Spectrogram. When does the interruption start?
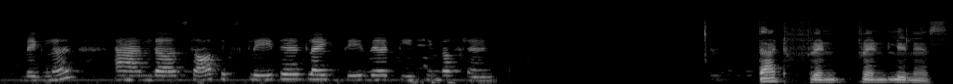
none

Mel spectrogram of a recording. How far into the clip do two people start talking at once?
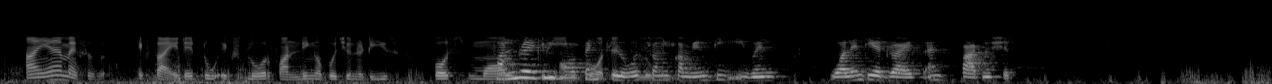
4.9 s

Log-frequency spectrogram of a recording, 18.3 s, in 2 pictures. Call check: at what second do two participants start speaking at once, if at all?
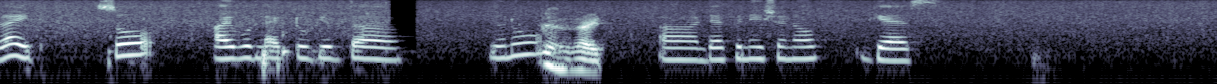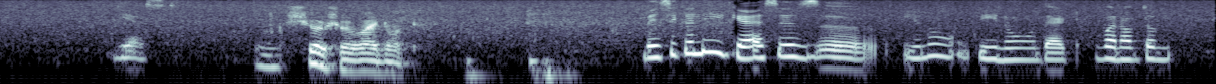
none

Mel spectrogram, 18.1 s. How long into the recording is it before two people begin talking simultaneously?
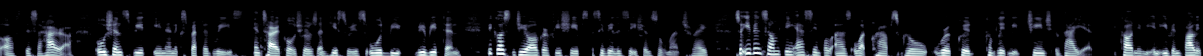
none

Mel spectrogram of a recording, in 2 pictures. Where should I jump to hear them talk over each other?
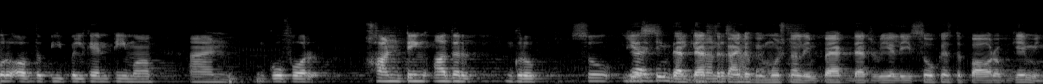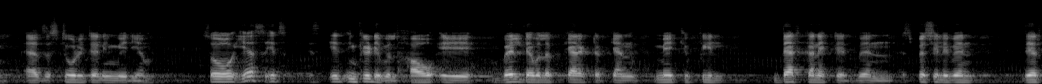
6.3 s

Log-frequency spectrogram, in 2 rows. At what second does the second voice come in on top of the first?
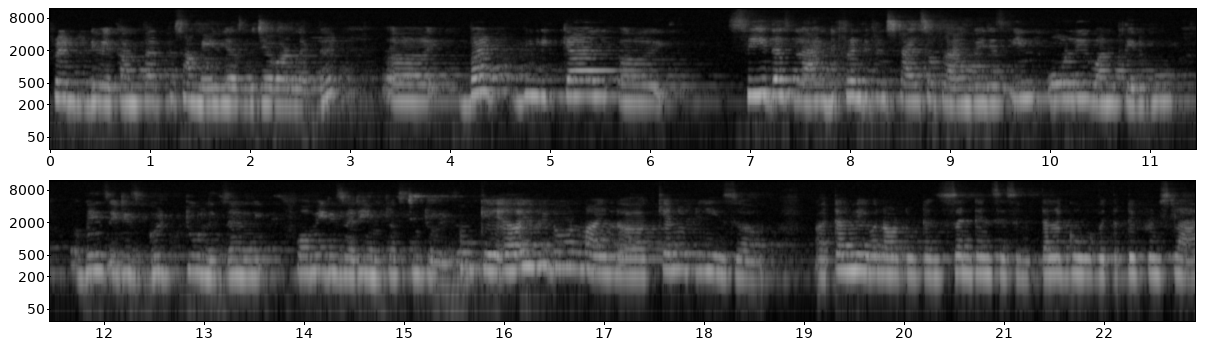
none

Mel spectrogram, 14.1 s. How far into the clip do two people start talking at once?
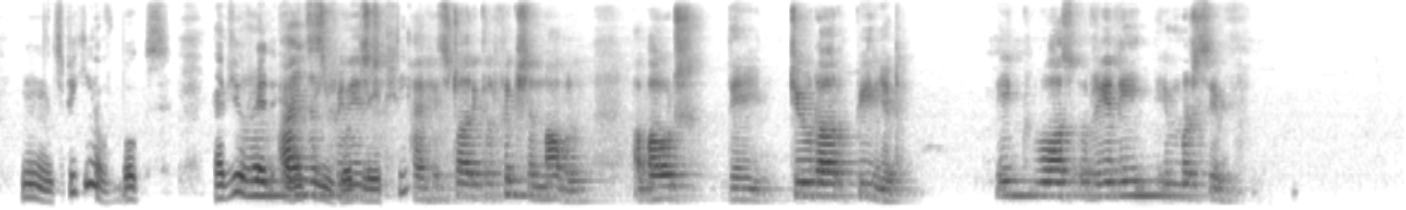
2.4 s

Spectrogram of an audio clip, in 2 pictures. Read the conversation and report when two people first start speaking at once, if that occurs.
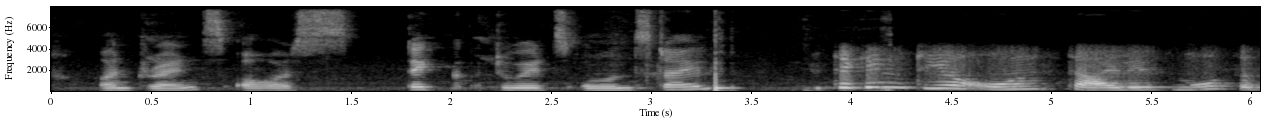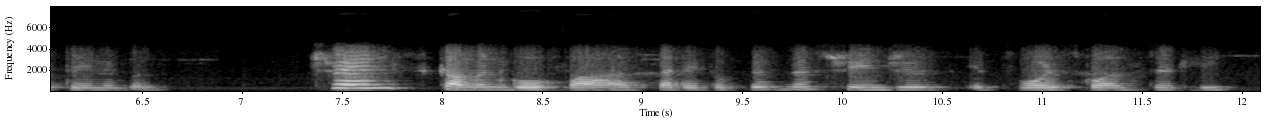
none

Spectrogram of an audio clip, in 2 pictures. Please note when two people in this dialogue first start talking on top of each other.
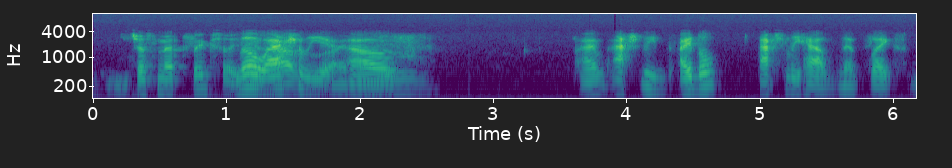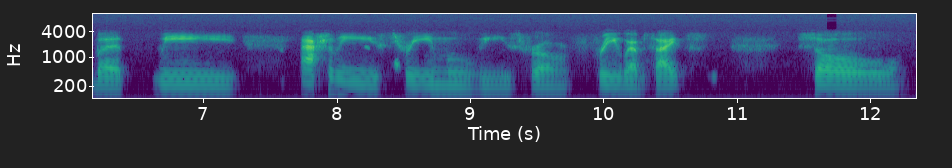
1.0 s

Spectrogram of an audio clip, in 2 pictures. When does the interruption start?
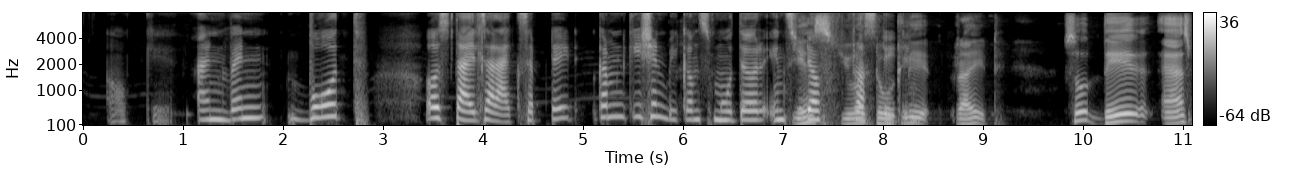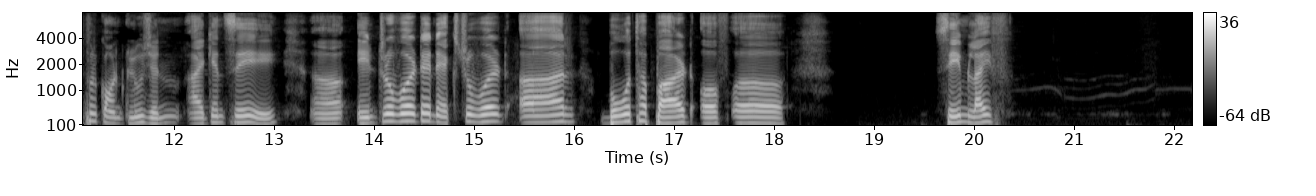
7.1 s

